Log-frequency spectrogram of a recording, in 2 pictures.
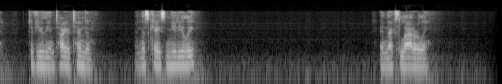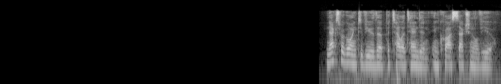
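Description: A man speaks calmly and clearly, explaining as if to an audience.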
